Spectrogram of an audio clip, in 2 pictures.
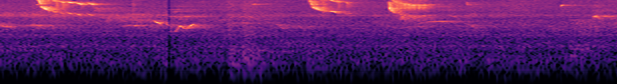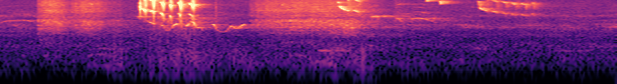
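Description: Birds calling: scattered short, high chirps that slide downward, with a loud, rapid run of high notes about eight seconds in.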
